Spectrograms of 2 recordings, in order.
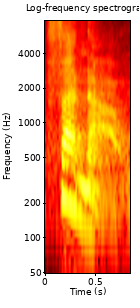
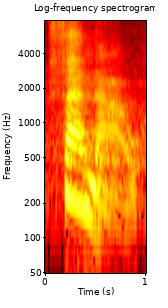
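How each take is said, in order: First: The word begins with an F sound. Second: The same.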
